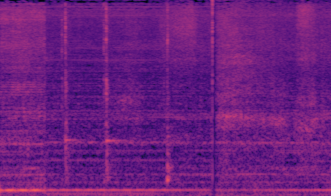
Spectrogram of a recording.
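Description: Van de Graaff generator running with a steady low hum. A few faint sharp clicks fall in the middle, the sharpest a little before three seconds in.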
